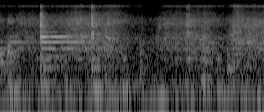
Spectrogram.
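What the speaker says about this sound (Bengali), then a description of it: "ভালো করে মশলার সাথে মাছকে কষিয়ে নেব মিনিট পাঁচেক ধরে" Small fish fry with spices in a pan for a Bengali chorchori, giving a faint, steady sizzle with occasional stirring scrapes and clicks, without talk.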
